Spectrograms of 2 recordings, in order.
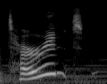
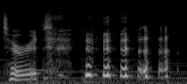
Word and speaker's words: turret: I have a grown-ass friend that says it's still turrent? I've never heard turrent instead of turret.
